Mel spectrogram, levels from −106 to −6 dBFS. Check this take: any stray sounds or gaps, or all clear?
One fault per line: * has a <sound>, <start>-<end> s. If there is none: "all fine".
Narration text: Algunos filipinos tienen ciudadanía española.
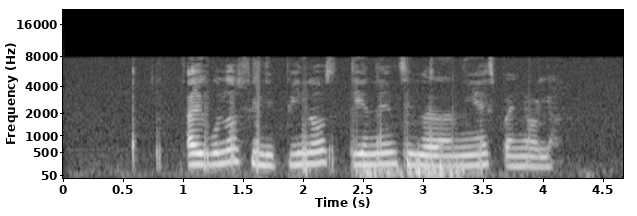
all fine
